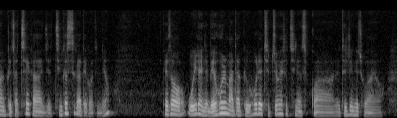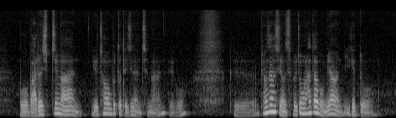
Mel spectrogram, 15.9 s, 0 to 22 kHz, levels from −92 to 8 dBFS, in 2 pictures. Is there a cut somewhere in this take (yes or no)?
yes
